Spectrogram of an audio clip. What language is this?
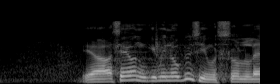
Estonian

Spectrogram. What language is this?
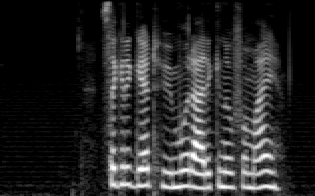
Norwegian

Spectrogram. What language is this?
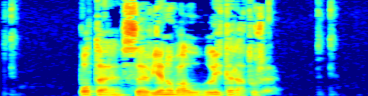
Czech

